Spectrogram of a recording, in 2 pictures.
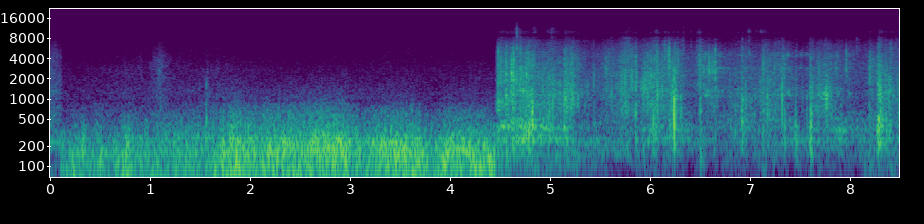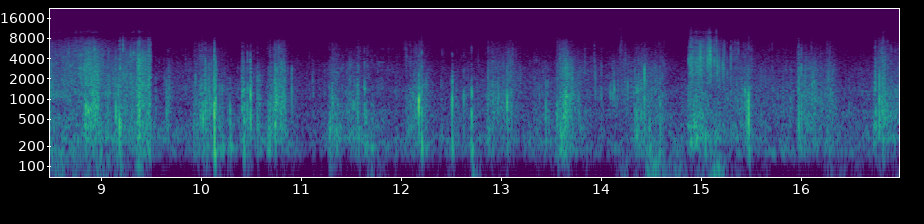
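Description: Footsteps of hikers on a dirt trail through brush: irregular scuffs and clicks. This follows a few seconds of low rumble at the start.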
